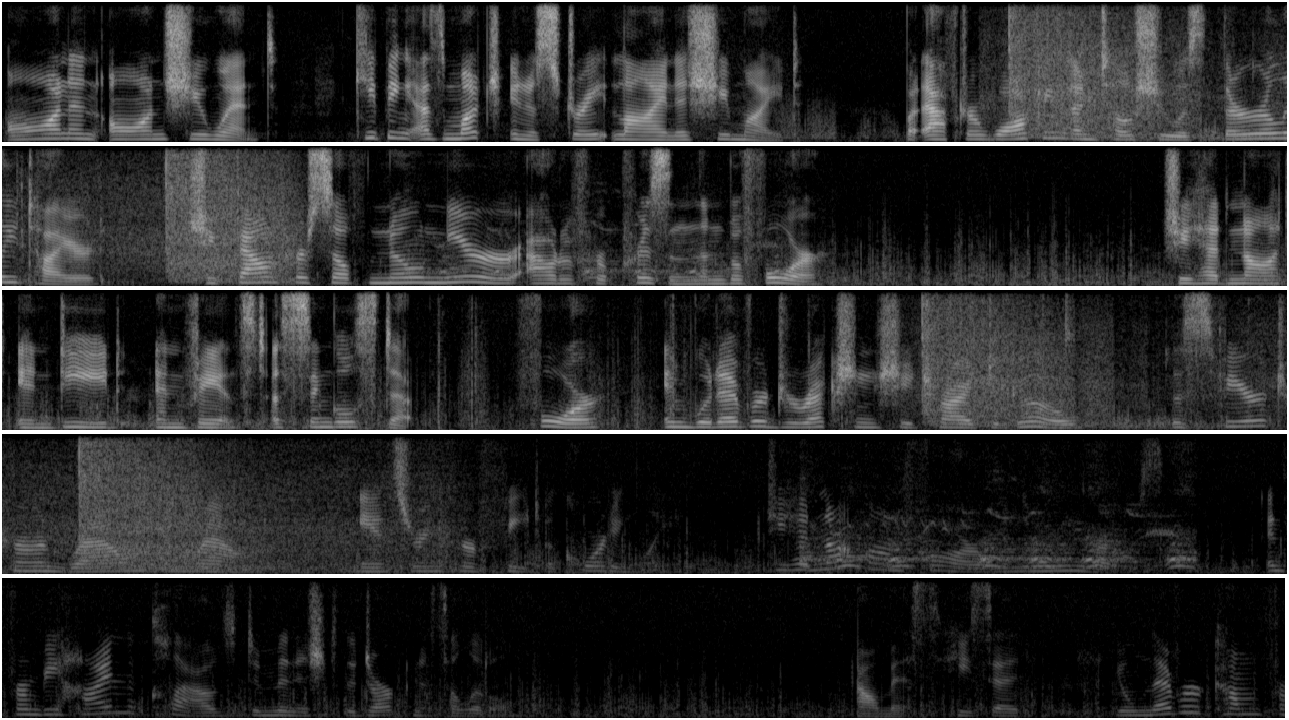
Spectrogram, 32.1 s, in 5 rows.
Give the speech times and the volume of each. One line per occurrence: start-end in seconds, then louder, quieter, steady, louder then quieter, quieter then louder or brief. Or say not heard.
0.0-10.6 steady
12.2-28.3 quieter
29.9-32.0 brief.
